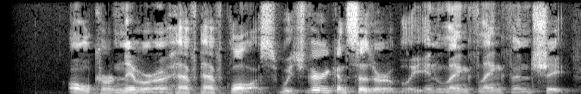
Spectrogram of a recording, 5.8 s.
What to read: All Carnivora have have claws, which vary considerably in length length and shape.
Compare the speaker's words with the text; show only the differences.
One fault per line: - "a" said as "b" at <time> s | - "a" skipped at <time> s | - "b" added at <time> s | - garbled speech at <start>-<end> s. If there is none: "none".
none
